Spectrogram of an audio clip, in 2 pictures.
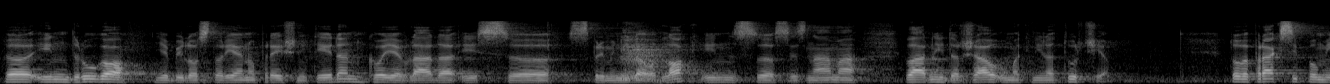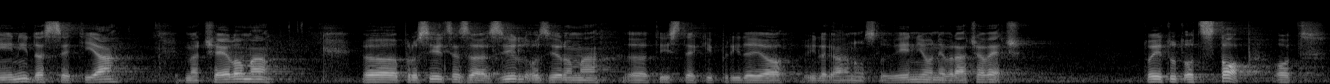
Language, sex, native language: Slovenian, male, Slovenian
